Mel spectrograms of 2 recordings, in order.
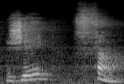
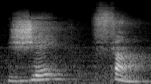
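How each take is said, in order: First: "J'ai faim" with a nasal "faim"; French model phrase. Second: "J'ai faim" finishing in the nose, closed with an um sound; nasal ending. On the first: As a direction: say "J'ai faim" ending in the nose. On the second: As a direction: let "faim" end in the nose. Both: Shown as a demonstration. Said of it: "Kind of finishes in your nose".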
